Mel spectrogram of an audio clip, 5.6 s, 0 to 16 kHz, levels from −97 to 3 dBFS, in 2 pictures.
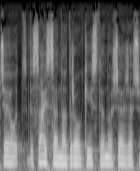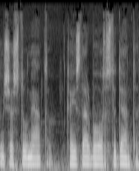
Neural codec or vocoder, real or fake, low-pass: none; real; 14.4 kHz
